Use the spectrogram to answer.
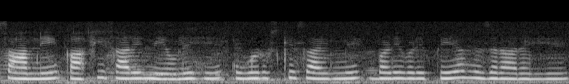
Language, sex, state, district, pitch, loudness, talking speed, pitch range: Hindi, female, Uttar Pradesh, Deoria, 270 Hz, -14 LUFS, 170 wpm, 260-280 Hz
